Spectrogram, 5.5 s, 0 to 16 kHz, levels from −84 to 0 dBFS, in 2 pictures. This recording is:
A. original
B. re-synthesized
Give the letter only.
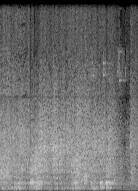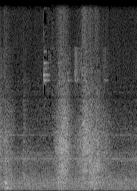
A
